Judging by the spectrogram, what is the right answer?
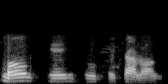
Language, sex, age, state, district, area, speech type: Gujarati, male, 60+, Gujarat, Surat, urban, conversation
